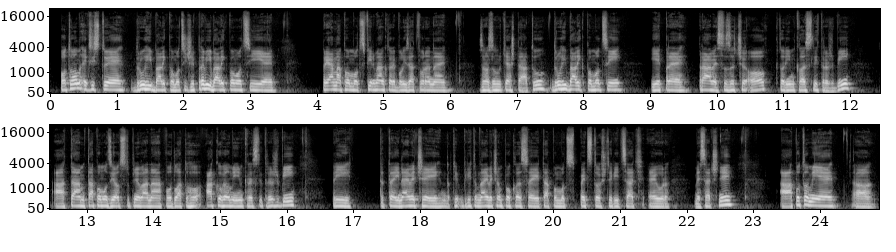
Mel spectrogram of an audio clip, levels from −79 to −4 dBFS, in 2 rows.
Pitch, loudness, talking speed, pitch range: 120 Hz, -20 LUFS, 145 wpm, 115-130 Hz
